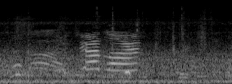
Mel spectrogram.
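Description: High-pitched voices of girls calling out from the softball field, two short shouts, the first about a quarter-second in and the second about a second in. A steady low hum runs beneath them.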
